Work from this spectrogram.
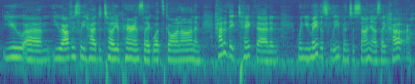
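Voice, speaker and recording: A woman's voice: mid-range voice, steady tone, moderate pace, noisy background. A woman hosting an interview, prompting her guest in a friendly, chatty way. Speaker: host, interviewer. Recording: long hall reverb.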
